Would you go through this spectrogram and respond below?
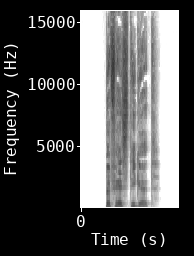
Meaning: second-person plural subjunctive I of befestigen
- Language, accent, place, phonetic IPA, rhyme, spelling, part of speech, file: German, Germany, Berlin, [bəˈfɛstɪɡət], -ɛstɪɡət, befestiget, verb, De-befestiget.ogg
